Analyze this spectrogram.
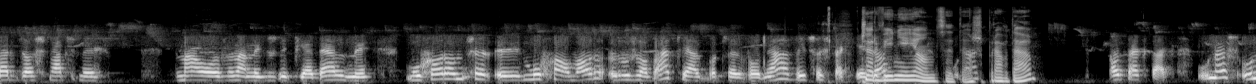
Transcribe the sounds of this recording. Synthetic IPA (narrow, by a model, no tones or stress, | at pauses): b̥aɾd̪zɔsmat͡ʂnɘ | mawɔznamɘɡʐɘpʲjad̪alnɘmuxɔɾɔmt͡ʂɛɾmuxɔmɔɾːuʐɔvatɘalbɔt͡ʂɛɾvɔɲavɘt̪sɔɕt̪akʲɛt͡ʂɛɾɡɔvʲjeɲejɔnt̪sɛt̪ɛʂpɾavd̪a | ɔt̪akt̪a̰kṵnasu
